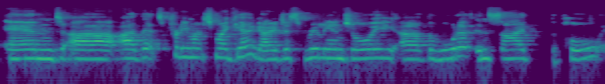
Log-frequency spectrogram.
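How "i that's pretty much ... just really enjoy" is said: ordinary delivery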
